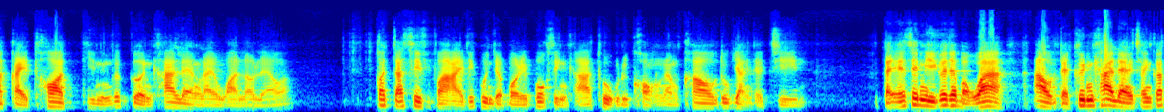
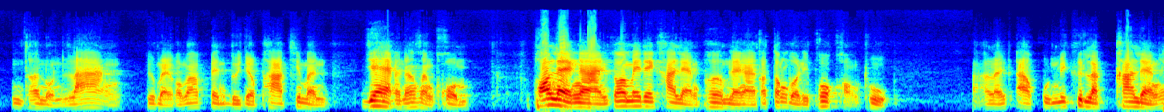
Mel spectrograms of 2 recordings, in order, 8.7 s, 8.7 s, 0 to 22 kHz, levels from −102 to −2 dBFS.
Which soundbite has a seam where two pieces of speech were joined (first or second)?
second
